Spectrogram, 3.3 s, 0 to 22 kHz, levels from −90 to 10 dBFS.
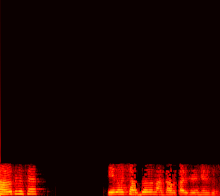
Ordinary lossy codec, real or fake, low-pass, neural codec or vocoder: AAC, 16 kbps; fake; 3.6 kHz; codec, 16 kHz, 0.5 kbps, X-Codec, HuBERT features, trained on general audio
